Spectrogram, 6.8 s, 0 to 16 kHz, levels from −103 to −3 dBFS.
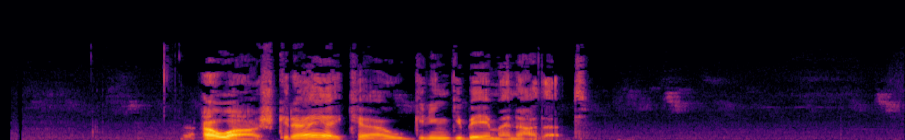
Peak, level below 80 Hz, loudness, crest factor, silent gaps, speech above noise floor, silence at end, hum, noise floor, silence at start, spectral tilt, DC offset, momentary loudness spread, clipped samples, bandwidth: -2 dBFS; -66 dBFS; -22 LUFS; 24 dB; none; 49 dB; 2.4 s; none; -71 dBFS; 1.4 s; -5.5 dB/octave; under 0.1%; 17 LU; under 0.1%; 9.8 kHz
